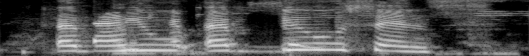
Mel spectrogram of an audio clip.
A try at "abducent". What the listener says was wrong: इसमें ऐसे नहीं होना चाहिए, मुझे लगता है टी होता है इसमें। एब्ड्यूसेंट, एब्ड्यूसेंट।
